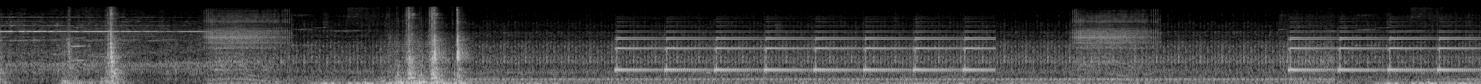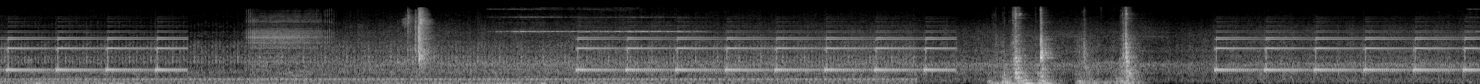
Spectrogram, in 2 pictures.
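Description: Railroad crossing sound effects: the crossing's warning bell rings in stretches of a few seconds, about two strikes a second, over the rumble of a passing train. A few loud clacks, like wheels over rail joints, stand out here and there.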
